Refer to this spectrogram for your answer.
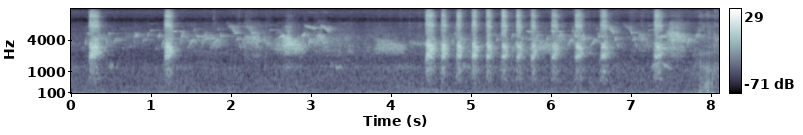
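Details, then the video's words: A back-garden squirrel up in a tree on the second day, calling: a few scattered harsh chucks, then a rapid run of about ten clicking barks over two seconds, tapering off, with soft bird twitters behind. "squirrel making noises"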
